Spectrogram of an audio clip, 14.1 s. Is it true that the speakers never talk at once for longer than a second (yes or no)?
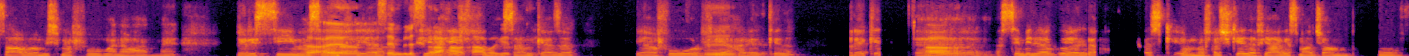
no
